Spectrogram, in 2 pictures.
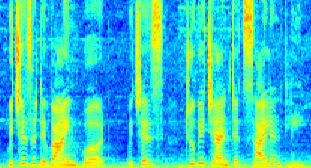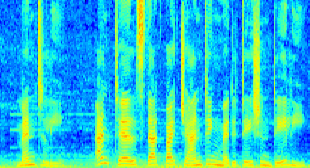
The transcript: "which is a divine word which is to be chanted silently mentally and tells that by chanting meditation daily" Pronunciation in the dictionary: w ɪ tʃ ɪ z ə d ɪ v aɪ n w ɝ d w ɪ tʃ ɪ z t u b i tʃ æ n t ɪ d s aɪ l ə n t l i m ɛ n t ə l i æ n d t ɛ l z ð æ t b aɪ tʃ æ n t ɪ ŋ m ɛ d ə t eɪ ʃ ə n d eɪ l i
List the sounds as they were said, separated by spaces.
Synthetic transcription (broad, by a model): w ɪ tʃ ɪ z ə d ɪ v aɪ n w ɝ d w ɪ tʃ ɪ z t u b i tʃ æ n t ɪ d s aɪ l ə n t l i m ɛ n t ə l i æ n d t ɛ l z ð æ t b aɪ tʃ æ n t ɪ ŋ m ɛ d ə t eɪ ʃ ə n d eɪ l i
